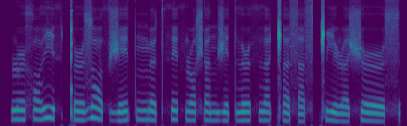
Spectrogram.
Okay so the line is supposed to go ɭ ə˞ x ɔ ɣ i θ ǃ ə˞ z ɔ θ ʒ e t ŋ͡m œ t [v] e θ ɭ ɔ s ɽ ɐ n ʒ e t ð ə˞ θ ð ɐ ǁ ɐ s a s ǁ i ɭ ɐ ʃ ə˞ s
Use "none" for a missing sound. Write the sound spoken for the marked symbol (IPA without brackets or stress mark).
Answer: θ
